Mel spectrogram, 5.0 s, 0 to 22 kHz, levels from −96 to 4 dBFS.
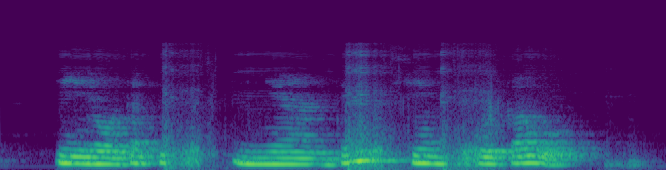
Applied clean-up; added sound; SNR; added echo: neural separator model SepFormer DNS4.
